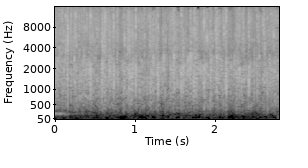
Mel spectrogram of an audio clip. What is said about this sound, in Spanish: Amén y amén. ese aplauso bien fuerte a su Señor.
